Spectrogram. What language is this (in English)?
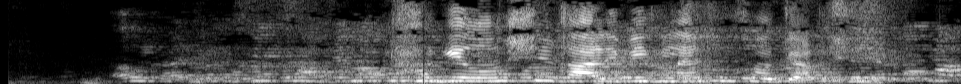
Georgian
